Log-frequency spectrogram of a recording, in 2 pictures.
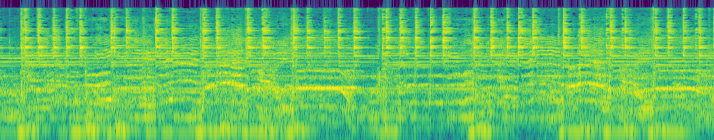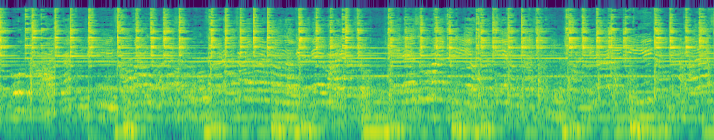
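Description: Devotional song: voices singing a melody over a steady drum beat and rapid, continuous percussion strikes.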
